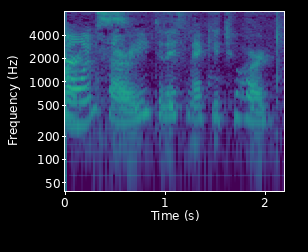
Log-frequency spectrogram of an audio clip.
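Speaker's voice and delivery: high, soft cooing concern; tender apology. Real, not acted. Mom checking on child she smacked, tender apology.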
